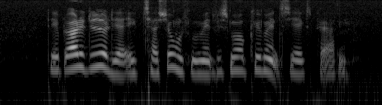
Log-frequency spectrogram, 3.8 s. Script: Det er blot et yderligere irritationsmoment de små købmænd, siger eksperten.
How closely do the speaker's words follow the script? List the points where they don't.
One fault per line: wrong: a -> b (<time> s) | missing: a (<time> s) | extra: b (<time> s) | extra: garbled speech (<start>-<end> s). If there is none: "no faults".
no faults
